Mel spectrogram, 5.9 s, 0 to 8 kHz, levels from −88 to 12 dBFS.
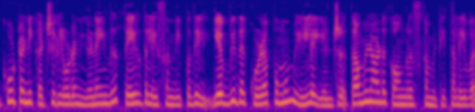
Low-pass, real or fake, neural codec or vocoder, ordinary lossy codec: none; real; none; none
